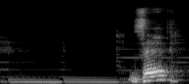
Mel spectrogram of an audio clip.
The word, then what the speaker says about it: zed: Zed is the last letter in the English alphabet that I found out is pronounced zed.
